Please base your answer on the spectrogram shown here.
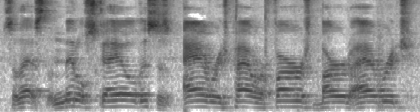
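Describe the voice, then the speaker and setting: A man's voice: fairly high pitch, normal speed, a bit bright. Man casually demonstrating gear, noisy recording. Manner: folksy, rambling, unscripted. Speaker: presenter demonstrating and selling CB radios. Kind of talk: casual product demo. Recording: noisy amateur camera recording, clicks.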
